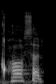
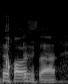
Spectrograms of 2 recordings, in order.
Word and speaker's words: Xhosa: He's a Xhosa from the Xhosa tribe. I'm trying to pronounce the name of the tribe. So and it's got a click.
